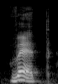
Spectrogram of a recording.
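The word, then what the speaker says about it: ב: So this would be Bet, and without a dot is pronounced Vet.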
